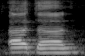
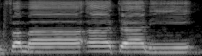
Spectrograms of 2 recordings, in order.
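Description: First: آتان closed on a plain nun; stop dropping the ya. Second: Slow chanted فما آتاني ending in long "-nee"; stop keeping the ya. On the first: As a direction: end آتان on "n", no "ee". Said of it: "الصحيح حذف الياء". (آتان بحذف الياء وقفًا) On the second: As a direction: draw out آتاني to a full final ya. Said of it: "الأول إثبات الياء". (فما آتاني بإثبات الياء وقفًا) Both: Shown as a demonstration.

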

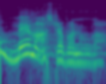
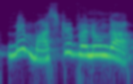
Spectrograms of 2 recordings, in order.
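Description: First: Put-on firm bigger-boy claim; mildly bossy declaration; firm insistence. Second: Put-on higher, eager little-boy voice; pleased child piping up; happy. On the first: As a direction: state it as the boss, settling it. Bully claims the role for himself. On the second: A narrator's reading. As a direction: claim the role gladly. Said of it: "ہاشم خوش ہو کر بولا".

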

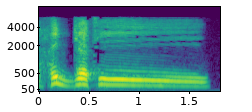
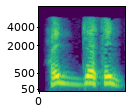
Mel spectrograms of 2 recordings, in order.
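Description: First: Said in the usual way. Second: حجتج with a hard j sound at the end; حجتج pronounced hajjatij; dialect jim for ya. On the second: Shown as a demonstration. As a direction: say حجتج, ending on j not ya. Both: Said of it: "يعني حجتي".

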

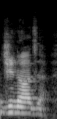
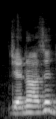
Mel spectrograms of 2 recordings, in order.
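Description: First: "cinaze" with an i in the first syllable; first vowel i. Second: "Cenaze" with an e in the first syllable; first vowel e. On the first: Teacher showing the second of two readings, "cinaze" with i. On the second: Teacher showing the first of two readings, "Cenaze" with e. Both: Shown as a demonstration. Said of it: "İki türlü".

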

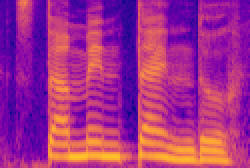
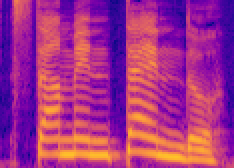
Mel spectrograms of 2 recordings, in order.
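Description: First: Very slow, relishing each syllable of "Sta mentendo"; slow, gloating accusation; savoring the words. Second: Very slow and higher, relishing "Sta mentendo" once more; slow, pitched-up gloating repeat; savoring, higher. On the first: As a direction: draw out "mentendo" as if tasting it. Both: A narrator's reading. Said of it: "pronunciando le parole come se le gustasse".

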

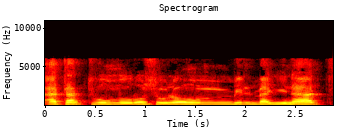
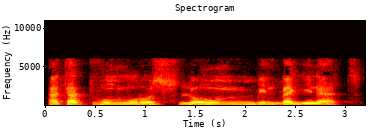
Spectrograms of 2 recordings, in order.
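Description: First: Said in the usual way. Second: "رسلهم" as ruslu-hum; vowelless sin. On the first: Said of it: "قرأ الدوري بإسكان السين". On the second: Shown as a demonstration. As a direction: drop the vowel after s in "رسلهم". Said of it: "قرأ الدوري بإسكان السين وهي لغة هكذا". ("رسلهم" بإسكان السين)

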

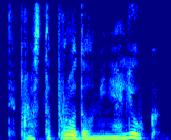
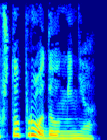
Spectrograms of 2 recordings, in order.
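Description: First: Softer, bitter hush; quietly. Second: Louder, accusing; angry accusation. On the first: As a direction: say it quietly, hurt. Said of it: "тихо сказала я". (тихо, с горечью) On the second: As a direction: throw the betrayal at him. Sister confronting brother. (громкий упрёк) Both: Acted.

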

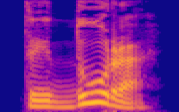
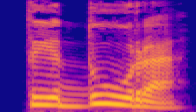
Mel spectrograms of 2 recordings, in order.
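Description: First: A louder "Ты дура?" asked as a question. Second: Louder "Ты дура!" stated firmly, falling hard on "дура"; flat statement. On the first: Brother testing the words on his sister, questioning. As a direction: ask "дура" with a dropping tone, doubtful. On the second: Brother correcting himself to his sister, firm statement. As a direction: declare "дура" as plain fact. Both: A narrator's reading. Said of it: "Нет, не так".

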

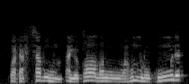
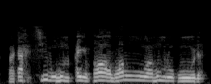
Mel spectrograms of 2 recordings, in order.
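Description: First: Said in the usual way. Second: وتحسبهم as "wa tahsibuhum"; Qalun's i after sin. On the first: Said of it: "قرأ قالون بكسر السين". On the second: Shown as a demonstration. Teacher demonstrating Qalun's reading, وتحسبهم with "si" for "sa". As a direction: put a short i on the sin in وتحسبهم. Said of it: "قرأ قالون بكسر السين هكذا".

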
